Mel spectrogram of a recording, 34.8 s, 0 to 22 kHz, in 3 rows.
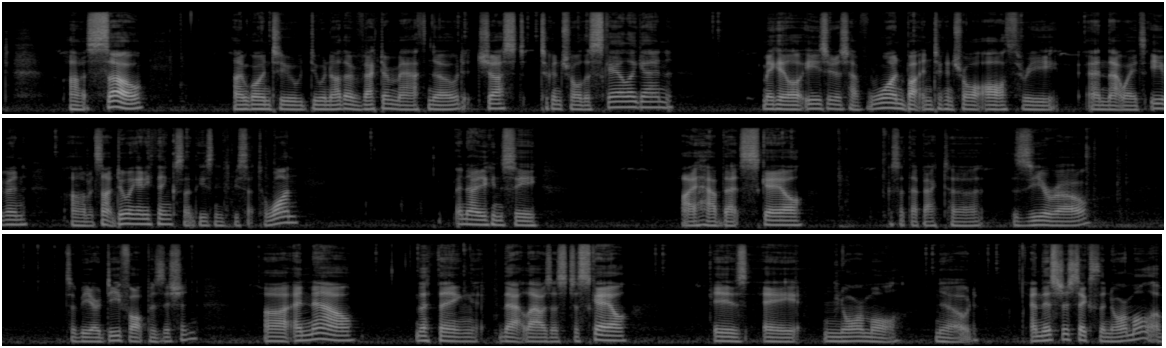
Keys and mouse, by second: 1.9 shift+a, 7.4 drag, 18.1 middle click, 19.0 middle click, 19.5 middle click, 20.9-22.2 middle drag, 23.1 middle click, 27.2 click, 28.3 shift+a.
